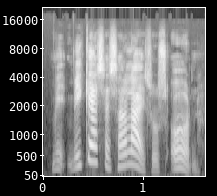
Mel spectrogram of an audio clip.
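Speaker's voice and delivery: high, loud stammering eagerness; a touch of impatience; a bit impatient. A narrator's reading. Taputi pressing the ghost, a bit impatient and eager. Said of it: "kysyi vähän malttamattomana".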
